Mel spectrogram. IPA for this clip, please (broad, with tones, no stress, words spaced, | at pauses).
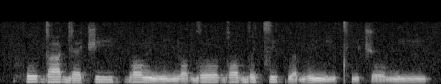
huː˦ ɡa˦ɡɛ˨t͡ʃiː˦ɡ͡bɔ˦ ŋĩ˨ ɲɔ˨ɡoː˦ ɡɔ˦ɡʷi˦t͡si˦kʷa˨ ɡʷĩ˦ɲi˨tʰi˨t͡ʃoː˨ mi˦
